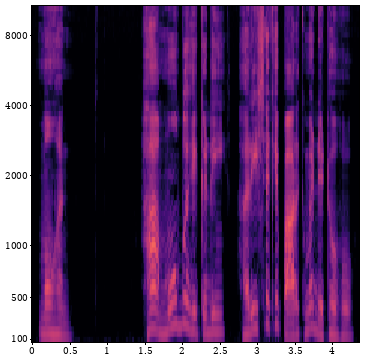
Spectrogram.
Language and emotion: Sindhi, neutral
